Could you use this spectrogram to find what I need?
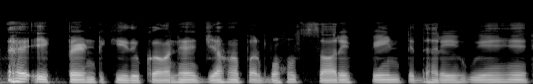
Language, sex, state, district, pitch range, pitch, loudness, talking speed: Hindi, male, Uttar Pradesh, Lalitpur, 100-105 Hz, 105 Hz, -20 LUFS, 155 wpm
